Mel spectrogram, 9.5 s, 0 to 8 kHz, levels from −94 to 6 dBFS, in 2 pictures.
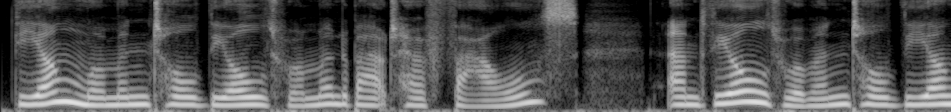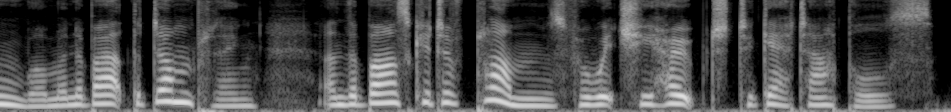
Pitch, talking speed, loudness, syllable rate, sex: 205 Hz, 210 wpm, -17 LUFS, 5.0 syllables/s, female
